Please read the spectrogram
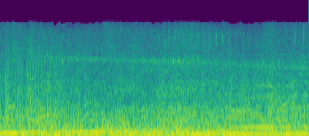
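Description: A loud, low, steady rumble with deep sustained tones that shift now and then, from a film's soundtrack.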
